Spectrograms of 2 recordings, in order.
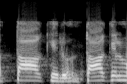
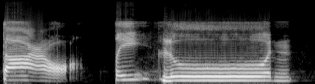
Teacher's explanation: تا کے بعد عین ہے، عین کو اپنے مخرج سے ادا کرنا ہے، حمزہ کی آواز نہیں آنی چاہیے. ایسا نہیں پڑھنا تاقلون، تاقلون غلط ہے، تعقلون.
